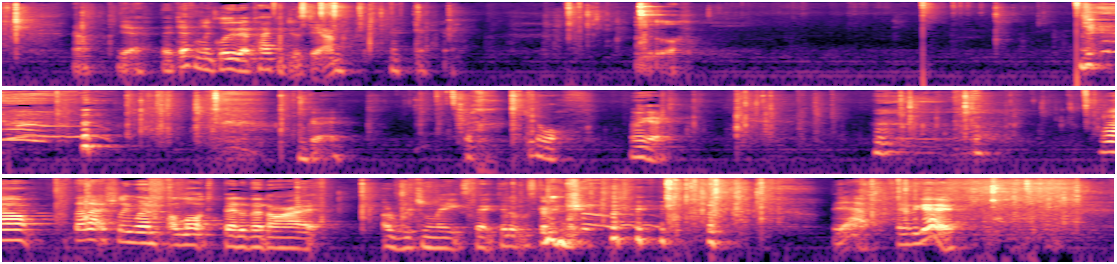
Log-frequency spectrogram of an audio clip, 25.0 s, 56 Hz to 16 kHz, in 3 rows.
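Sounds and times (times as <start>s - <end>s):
knife scraping wax and glass: 23.9s - 24.7s.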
